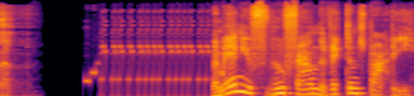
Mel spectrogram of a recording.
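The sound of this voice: A put-on character voice at a middle pitch moves along at a moderate pace. Music plays in the background.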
